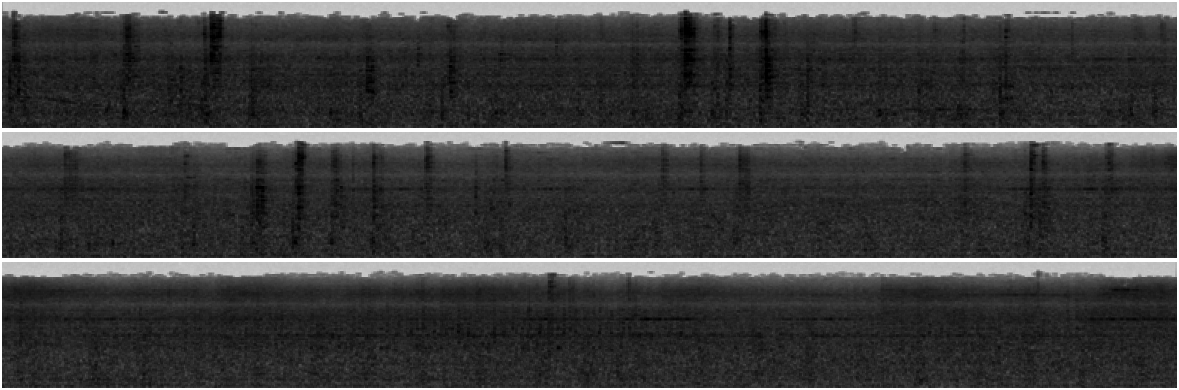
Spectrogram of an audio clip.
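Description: Narrow-gauge train rolling along with a steady rumble and irregular clicks of wheels over rail joints, joined by a thin, high wheel squeal in the last third.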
